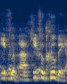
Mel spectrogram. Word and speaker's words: Ifukube: His name's Inafune, I believe. I could be, if I'm mispronouncing it, correct me. – I'm sorry. Can you pause that? I can't remember. – Akira Ifukube. I was completely wrong on the first one. Akira Ifukube.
